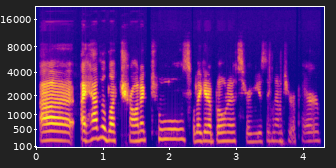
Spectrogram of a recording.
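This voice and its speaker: A woman's voice: mid-range voice, fairly even intonation, fairly quick, sharp tone, no room sound, rough recording. A woman chatting casually as a player in a tabletop role-playing game.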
